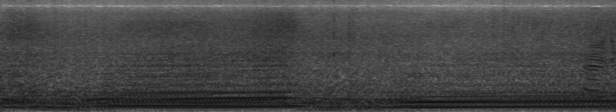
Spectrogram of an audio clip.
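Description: A Pontiac GTO fitted with Wilwood big brakes accelerating on a road ahead of a hard braking test, its engine droning and climbing steadily in pitch, loud from inside the car, with a brief dip midway before pulling again.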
